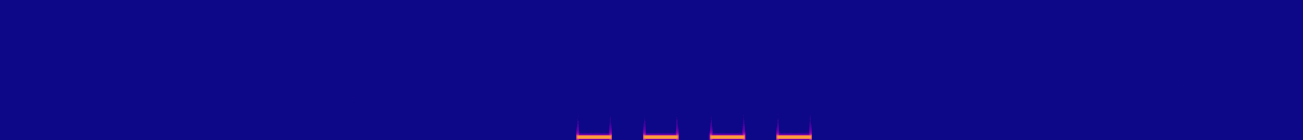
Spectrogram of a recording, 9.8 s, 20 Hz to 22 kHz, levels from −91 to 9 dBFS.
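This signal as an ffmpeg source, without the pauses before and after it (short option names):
-f lavfi -i "aevalsrc='0.224*(sin(2*PI*480*t)+sin(2*PI*620*t))*clip(min(mod(t,0.5),0.25-mod(t,0.5))/0.005,0,1)':d=1.81:s=44100"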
